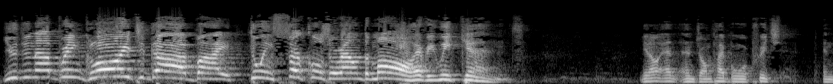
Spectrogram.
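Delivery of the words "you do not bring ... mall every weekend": much higher, louder exhortation; full-force preaching. Retold or imitated. Preacher rebuking complacent churchgoers, loud. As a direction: call them out hard.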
